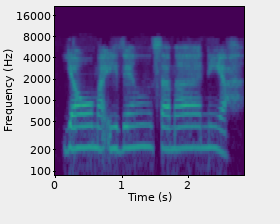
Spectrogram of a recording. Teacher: just remember with this ta, it becomes a ha when we stop.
